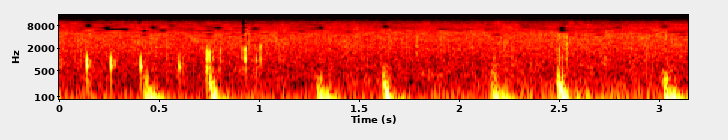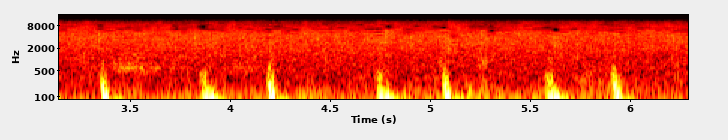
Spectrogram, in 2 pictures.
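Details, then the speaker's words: 1930s science film: deep, regular drum-like thumps at about 70 a minute over a low hum, a human heartbeat amplified, described as a million times. "does this sound like the rhythmical beat of a jungle drum actually it is the sound of a human heart which science can amplify a million times"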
